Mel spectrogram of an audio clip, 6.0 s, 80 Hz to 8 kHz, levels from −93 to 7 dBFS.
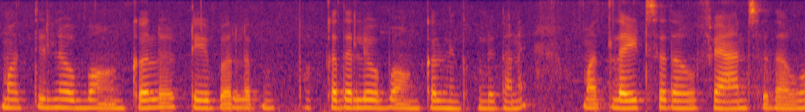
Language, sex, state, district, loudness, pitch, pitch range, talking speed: Kannada, female, Karnataka, Dharwad, -18 LUFS, 195 Hz, 185-205 Hz, 130 wpm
